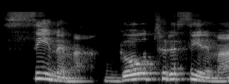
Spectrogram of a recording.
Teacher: Remember that the stress goes in the first syllable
